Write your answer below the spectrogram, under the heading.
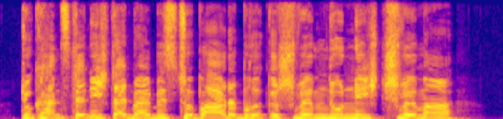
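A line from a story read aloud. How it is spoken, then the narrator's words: Calling out. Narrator (German): rief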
